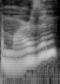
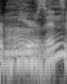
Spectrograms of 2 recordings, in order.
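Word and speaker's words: Märzen: I finished it off with 30 seconds to Marzen, or Mirzen, depending on how you want to pronounce it.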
